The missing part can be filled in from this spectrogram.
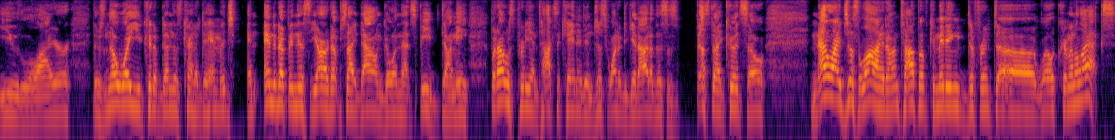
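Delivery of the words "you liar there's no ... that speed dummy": ordinary delivery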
